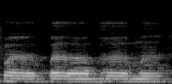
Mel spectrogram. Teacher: जैसे फ, ब, भ, म, इन सभी को बोलने के लिए होंठों को आपस में जोड़ा जाता है फिर छोड़ा जाता है, उस प्रकार से यह व्यंजन जो है वह बोले जाते हैं। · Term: ओष्ठ व्यंजन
